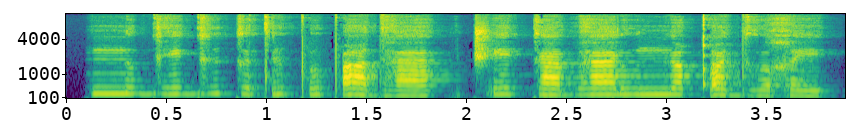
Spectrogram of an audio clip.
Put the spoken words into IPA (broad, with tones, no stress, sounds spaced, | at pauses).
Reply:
nː ʊ˦ ɡʱ e˦ ɡʱ ɨ˦ k ə˨ tʼ ɨ˧ pʼ ʊ˦ pʼ ɑ˦˨ dʱ a˨ | t͡ʃʼ e˦ k a˧ bʱ a˦ ɾ u˧ nː ʊ˦ qʼ ʊ˦˨ dʱ ʊ˨ χ e˨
